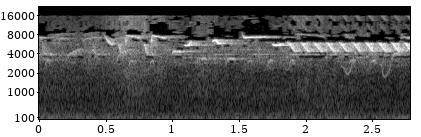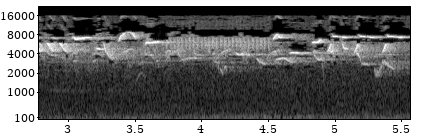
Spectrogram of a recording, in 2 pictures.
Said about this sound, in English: Very familiar birds there, blackbird, great tit, robin, wren, black cap, amongst the ones I just caught snippets of.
